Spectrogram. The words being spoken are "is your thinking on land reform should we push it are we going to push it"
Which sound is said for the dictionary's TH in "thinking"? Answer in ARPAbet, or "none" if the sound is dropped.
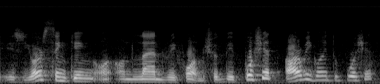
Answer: S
